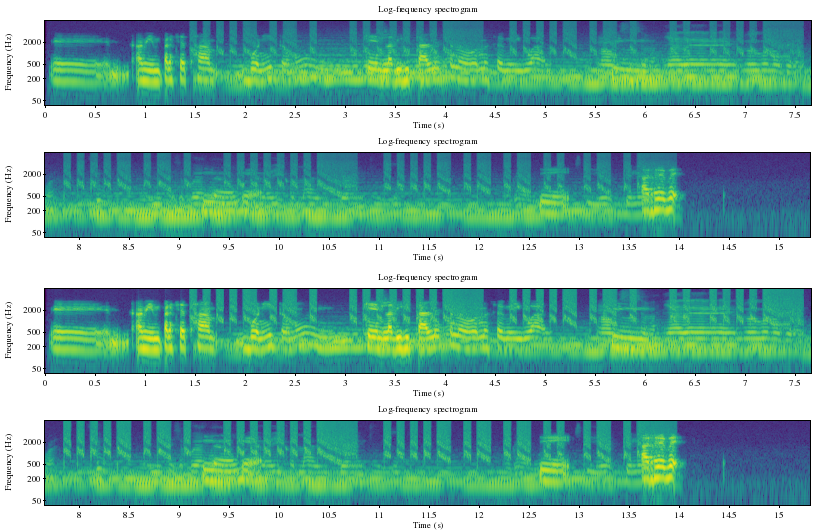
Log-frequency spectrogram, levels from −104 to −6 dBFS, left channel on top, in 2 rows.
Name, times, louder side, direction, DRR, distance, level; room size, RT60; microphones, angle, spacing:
voice 1, 0.0-5.1 5.7-6.1 9.2-9.8 12.6-12.9 13.6-14.0, right 5 dB, 70° right, 0.7 m, -19 dB
sound 1, 1.4-2.7 3.0-4.4 4.6-5.9 6.2-7.6 7.8-9.1 9.4-10.8 11.0-14.0, right 9 dB, 50° right, 2.1 m, -32 dB
sound 2, 1.5-13.5, left 1 dB, 40° left, 1.1 m, -28 dB
voice 2, 3.5-4.2 5.5-7.8 8.2-8.4 8.7-11.4 12.2-12.7 13.0-14.0, right 1 dB, 30° right, 5.7 m, -32 dB
head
